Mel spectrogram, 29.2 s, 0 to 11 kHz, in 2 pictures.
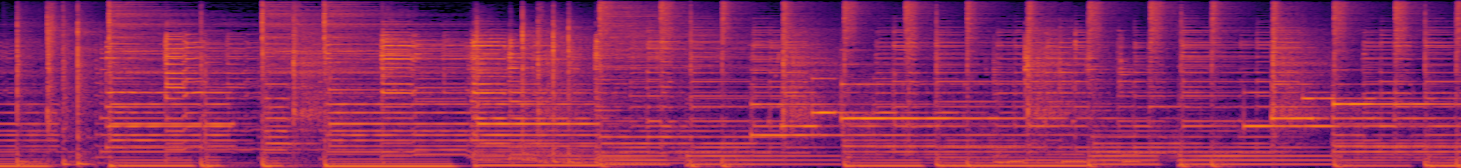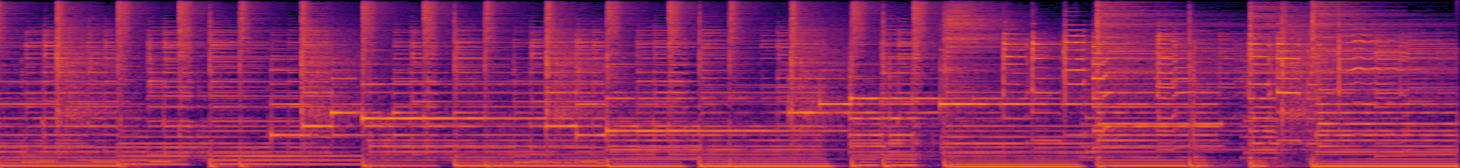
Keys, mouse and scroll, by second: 0.9 scroll down 1, 1.0 click, 1.4 scroll up 1, 1.5 click, 3.4 scroll down 1, 3.6 click, 4.1 space, 5.0 space, 5.7 click, 6.6 right click, 7.0 click, 7.4 right click, 8.3 click, 10.0 scroll up 1, 10.2 click, 11.1 scroll down 1, 11.2 click, 11.4-11.9 scroll up 1, 11.9 click, 12.8 space, 13.1 click, 13.3 click, 13.9 Delete, 14.1 click, 19.0 right click, 19.2 click, 20.8 g, 21.3 click, 26.8 space, 28.7 g, 29.1 click.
